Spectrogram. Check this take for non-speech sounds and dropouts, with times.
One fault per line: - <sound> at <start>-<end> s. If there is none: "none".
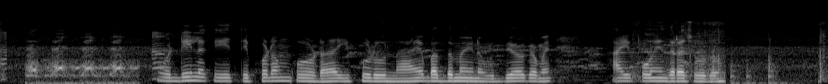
- bark at 0.3-1.4 s
- thud at 7.3-8.1 s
